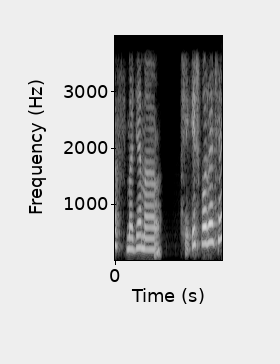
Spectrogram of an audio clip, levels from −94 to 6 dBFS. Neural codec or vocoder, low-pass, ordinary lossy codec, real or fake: codec, 16 kHz, 0.5 kbps, X-Codec, WavLM features, trained on Multilingual LibriSpeech; 3.6 kHz; none; fake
